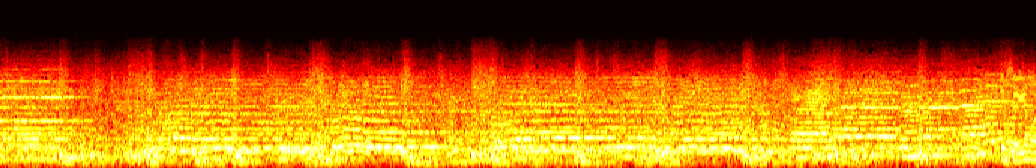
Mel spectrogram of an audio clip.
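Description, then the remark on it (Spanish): The municipal band Maestro Soler of Martos plays the slow processional march "Angustia Madre", sustained chords of horns and brass swelling over a steady, measured drum beat, loud and continuous throughout with no talking. “escuchando Angustia Madre de mano de, la banda municipal Maestro Soler de Martos.”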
